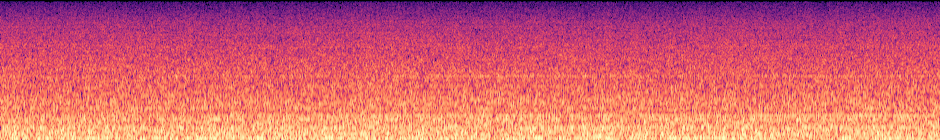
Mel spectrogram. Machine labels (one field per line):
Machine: fan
